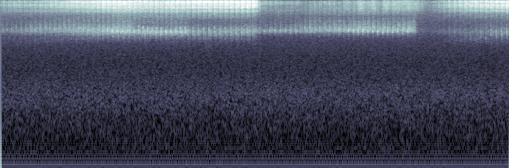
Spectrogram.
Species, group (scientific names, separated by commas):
Stethophyma grossum, Orthoptera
